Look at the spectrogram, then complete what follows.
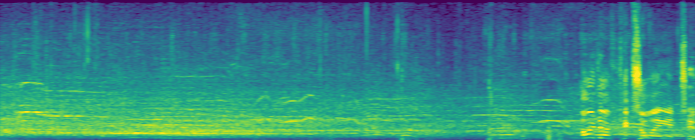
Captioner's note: crowd chatter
